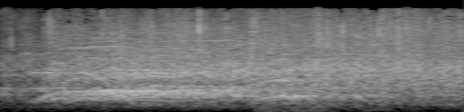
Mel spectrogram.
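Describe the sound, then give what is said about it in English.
An audience applauds in a steady, dense wash of clapping that holds at an even loudness throughout, with no pauses or individual claps standing out. “Don't clap till we have a verdict.”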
